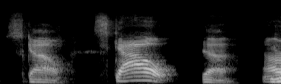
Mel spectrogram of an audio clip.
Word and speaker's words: Schou: Sorry, I should have said it's actually pronounced Schou. Schou.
